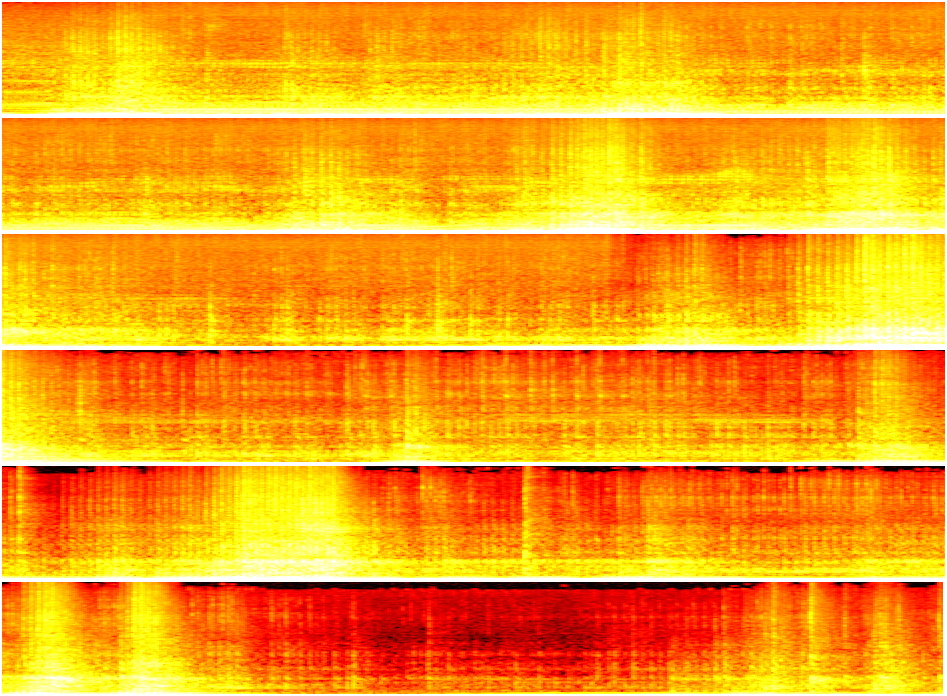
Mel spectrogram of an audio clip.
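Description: Experimental ensemble music played on a saxophone-with-hose, electric motors and electronics: a low steady hum with held tones for the first ten seconds or so, then separate swelling noisy bursts every few seconds, the loudest about halfway through.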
